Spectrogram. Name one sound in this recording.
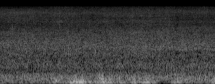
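Water rushes steadily over a low weir.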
